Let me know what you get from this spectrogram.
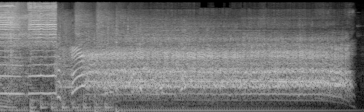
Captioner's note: screams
